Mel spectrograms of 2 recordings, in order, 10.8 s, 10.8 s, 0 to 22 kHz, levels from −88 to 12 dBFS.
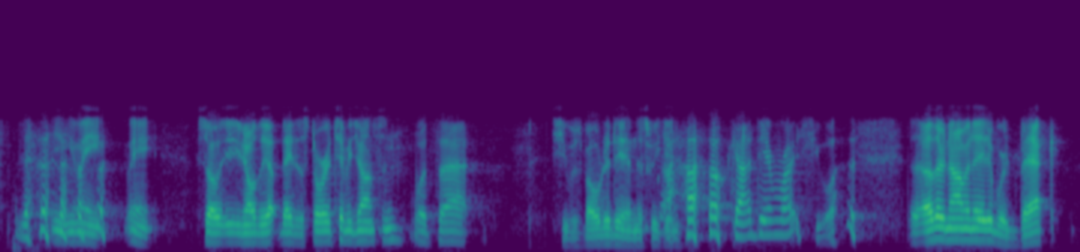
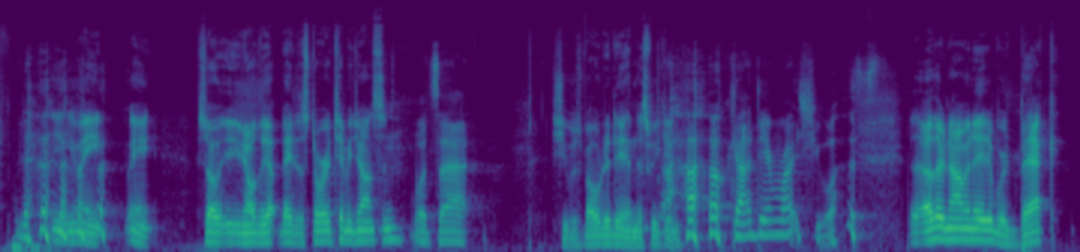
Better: second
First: phone-call audio; nothing above 3.5 kHz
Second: none

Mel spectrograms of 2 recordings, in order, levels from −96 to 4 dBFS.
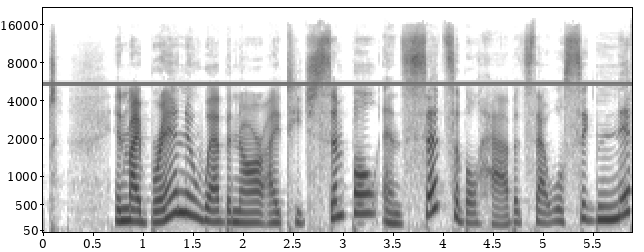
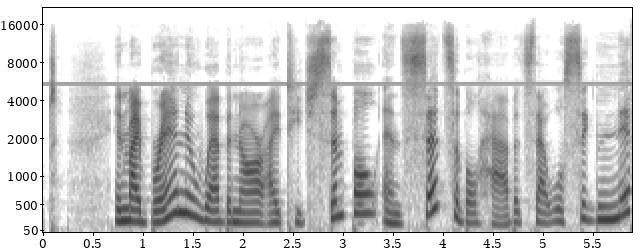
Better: second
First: high-pitched whine; loud; throughout; 5.5 kHz, 8 dB below the speech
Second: high-pitched whine; faint; throughout; 5.5 kHz, 25 dB below the speech

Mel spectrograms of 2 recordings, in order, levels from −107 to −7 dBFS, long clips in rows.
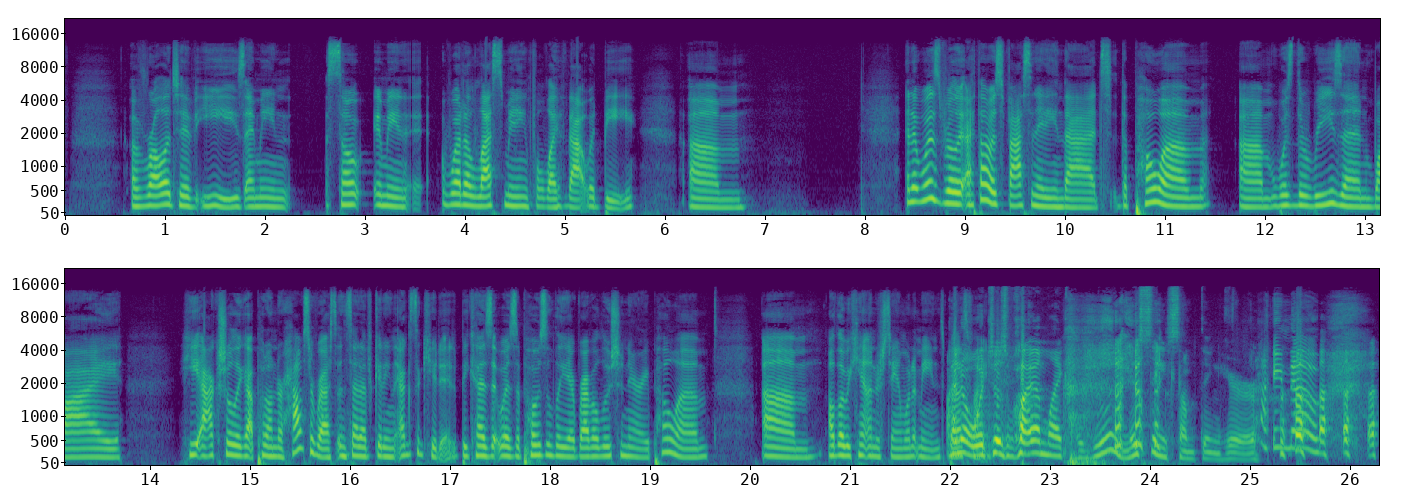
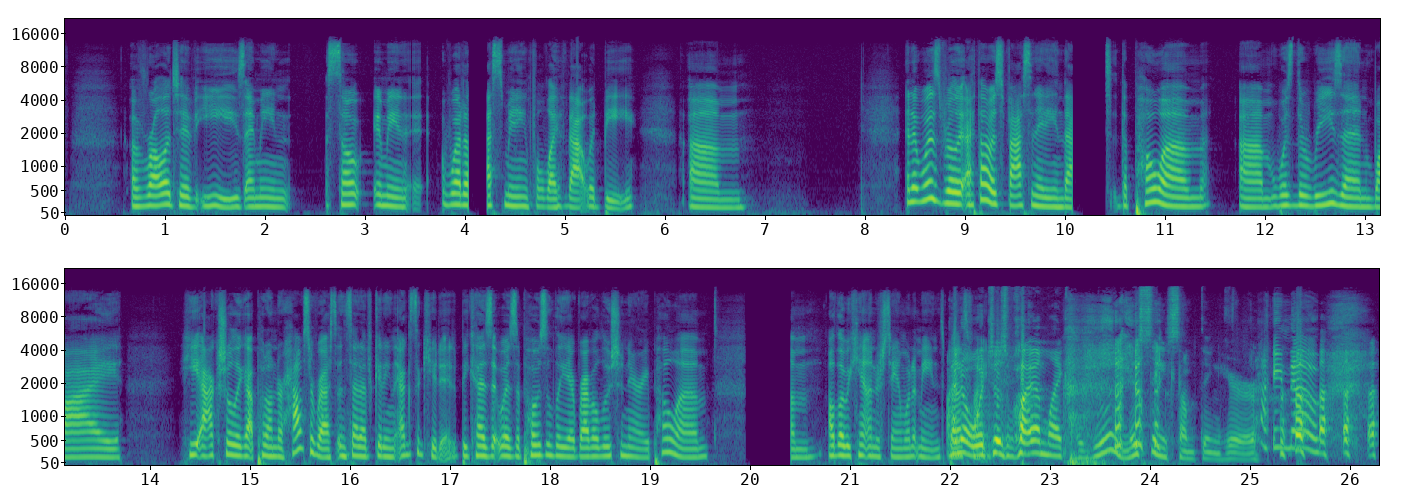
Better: first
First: none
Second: audio cutting out; at 4 s, at 10 s and at 20 s

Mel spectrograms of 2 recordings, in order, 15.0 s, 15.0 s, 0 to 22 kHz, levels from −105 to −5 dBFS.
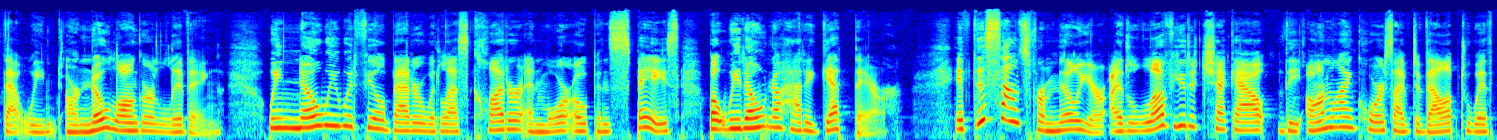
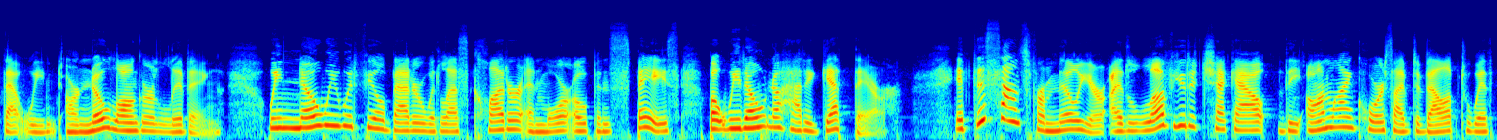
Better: first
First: none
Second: muffled; very; fading above 3 kHz

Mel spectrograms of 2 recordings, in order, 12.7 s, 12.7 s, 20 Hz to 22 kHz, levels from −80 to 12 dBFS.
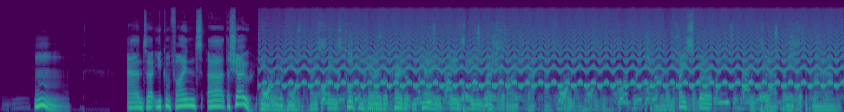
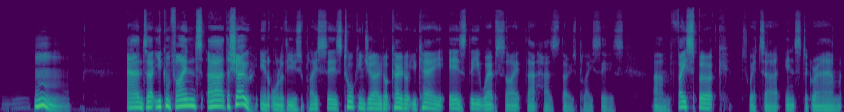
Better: second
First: alarm; loud; from 4 s on; peak 2 dB above the speech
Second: none

